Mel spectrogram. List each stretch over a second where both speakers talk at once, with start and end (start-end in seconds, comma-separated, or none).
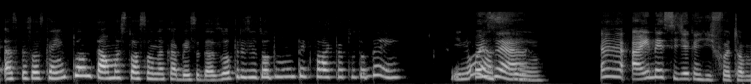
none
